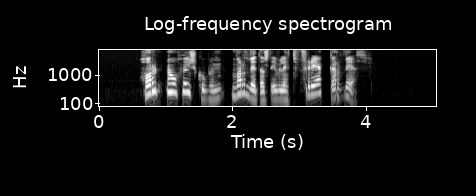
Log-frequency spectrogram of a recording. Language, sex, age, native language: Icelandic, male, 18-19, Icelandic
